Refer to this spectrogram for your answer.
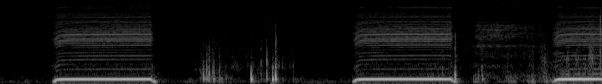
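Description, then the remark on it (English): A phone vibrates with an incoming call, giving three loud, steady low buzzing pulses about a second long each, separated by short gaps with faint clicks and rustling. “I should have put this on no vibrate before I started recording.”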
